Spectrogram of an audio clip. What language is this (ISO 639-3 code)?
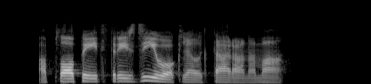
lav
